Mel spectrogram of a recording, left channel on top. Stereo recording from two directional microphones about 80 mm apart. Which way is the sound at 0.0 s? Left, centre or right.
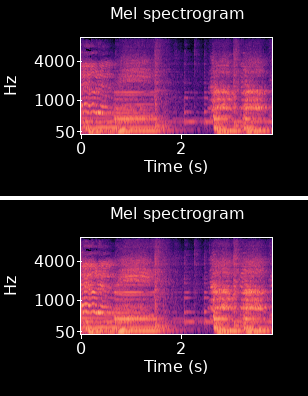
Left.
